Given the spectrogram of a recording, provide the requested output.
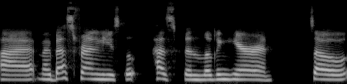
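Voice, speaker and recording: Speaking at a fairly quick pace, a woman with a fairly high voice is heard in a dry, close recording with no echo. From US, moved from Japan at age three. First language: Japanese. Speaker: architect and opera singer. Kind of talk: interview. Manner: hesitant, many fillers.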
